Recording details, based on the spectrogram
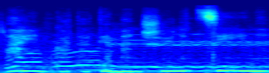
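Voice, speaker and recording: A woman's voice: medium pitch, fairly even intonation, slow pace, close to an everyday voice. A woman playing a gushing, easily exasperated wife in a comic radio play. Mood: swooning. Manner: gushing, dramatic, scolding. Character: swooning, exasperated wife besotted with TV singer. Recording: old radio play with music behind.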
